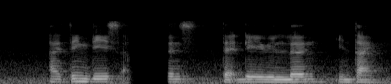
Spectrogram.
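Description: At 1.28 s the speech breaks off until 1.70 s, likely a long network dropout. The last sound smears into a fading buzz or hiss, then about 0.32 s of silence. Unlike a brief packet-loss glitch, concealment runs out, and unlike a stall, the lost 0.4 s never returns.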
